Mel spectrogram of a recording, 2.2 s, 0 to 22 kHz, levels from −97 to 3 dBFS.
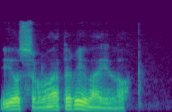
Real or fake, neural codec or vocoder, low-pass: fake; vocoder, 24 kHz, 100 mel bands, Vocos; 9.9 kHz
